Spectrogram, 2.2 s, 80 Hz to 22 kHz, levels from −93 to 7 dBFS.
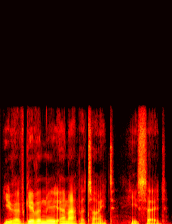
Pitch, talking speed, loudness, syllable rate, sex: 105 Hz, 220 wpm, -17 LUFS, 6.3 syllables/s, male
